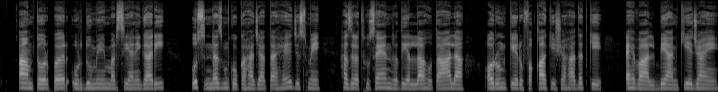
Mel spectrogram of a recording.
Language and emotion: Urdu, neutral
